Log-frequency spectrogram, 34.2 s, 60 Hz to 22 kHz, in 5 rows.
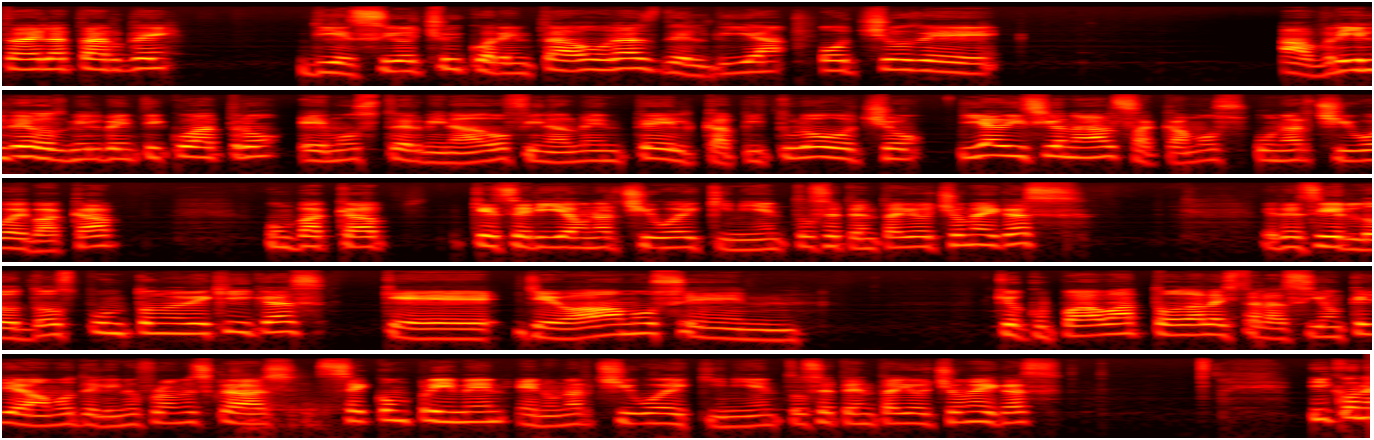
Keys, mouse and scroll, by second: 15.4-16.4 drag, 20.6-21.6 drag, 30.5-31.6 drag, 32.6 click.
